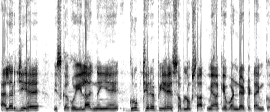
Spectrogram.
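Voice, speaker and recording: This man's voice sits high in pitch and moves with a fairly even intonation. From Maharashtra, India. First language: Marathi (speaking Hindi). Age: 60s. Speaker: recovering alcoholic sharing story. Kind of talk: testimony. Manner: casual, colloquial.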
